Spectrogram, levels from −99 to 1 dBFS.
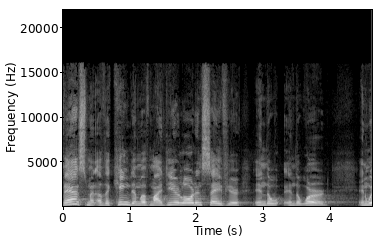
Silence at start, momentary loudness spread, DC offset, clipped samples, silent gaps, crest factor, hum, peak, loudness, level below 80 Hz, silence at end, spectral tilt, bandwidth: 0 s; 10 LU; under 0.1%; under 0.1%; none; 18 dB; none; -6 dBFS; -25 LUFS; -64 dBFS; 0 s; -4.5 dB/octave; 16 kHz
